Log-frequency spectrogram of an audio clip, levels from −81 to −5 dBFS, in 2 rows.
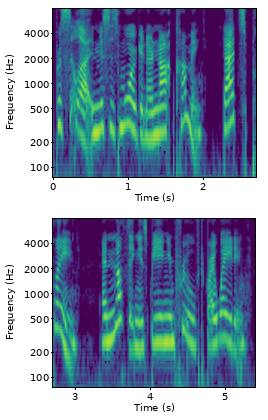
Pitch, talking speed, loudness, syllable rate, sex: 275 Hz, 180 wpm, -22 LUFS, 5.4 syllables/s, female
